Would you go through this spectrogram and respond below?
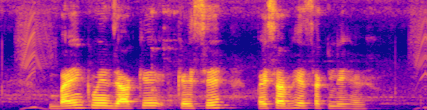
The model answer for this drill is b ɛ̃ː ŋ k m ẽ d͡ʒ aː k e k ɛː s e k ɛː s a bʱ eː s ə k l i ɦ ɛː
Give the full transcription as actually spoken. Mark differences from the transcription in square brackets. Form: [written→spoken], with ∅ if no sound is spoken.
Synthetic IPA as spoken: b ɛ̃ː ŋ k m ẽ d͡ʒ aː k e k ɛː s e [k→p] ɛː s a bʱ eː s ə k l i ɦ ɛː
